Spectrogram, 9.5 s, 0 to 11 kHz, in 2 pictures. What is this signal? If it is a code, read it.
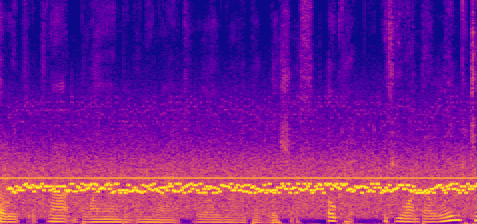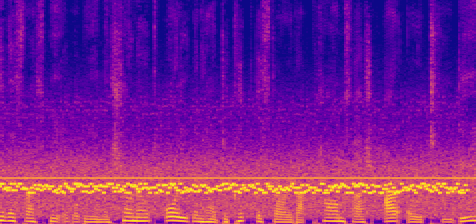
Multi-tone FSK (Olivia or MFSK type), about 500 Hz wide, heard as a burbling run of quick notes, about 62.5 baud, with radio static, a steady whistle near 2280 Hz and speech in English.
